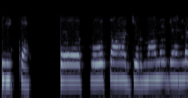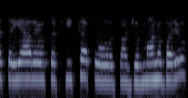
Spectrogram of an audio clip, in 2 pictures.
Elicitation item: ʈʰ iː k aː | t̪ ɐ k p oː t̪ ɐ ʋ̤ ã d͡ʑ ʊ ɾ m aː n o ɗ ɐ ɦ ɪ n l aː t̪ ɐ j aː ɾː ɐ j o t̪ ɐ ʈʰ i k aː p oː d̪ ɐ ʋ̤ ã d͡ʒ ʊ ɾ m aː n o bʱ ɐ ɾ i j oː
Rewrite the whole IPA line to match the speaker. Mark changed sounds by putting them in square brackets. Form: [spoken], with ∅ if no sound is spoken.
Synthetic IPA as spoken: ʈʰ iː k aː | t̪ ɐ [∅] p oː t̪ ɐ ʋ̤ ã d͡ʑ ʊ ɾ m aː n o ɗ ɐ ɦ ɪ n l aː t̪ ɐ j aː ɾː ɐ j o t̪ ɐ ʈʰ [iː] k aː p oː [t̪] ɐ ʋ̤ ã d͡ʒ ʊ ɾ m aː n o bʱ ɐ ɾ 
